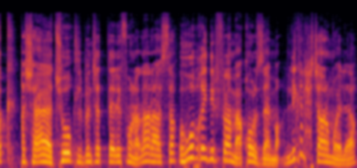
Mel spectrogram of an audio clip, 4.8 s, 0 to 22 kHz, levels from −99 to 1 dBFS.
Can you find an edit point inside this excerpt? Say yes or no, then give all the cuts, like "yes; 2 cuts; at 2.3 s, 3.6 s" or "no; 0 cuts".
yes; 1 cut; at 1.0 s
